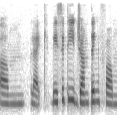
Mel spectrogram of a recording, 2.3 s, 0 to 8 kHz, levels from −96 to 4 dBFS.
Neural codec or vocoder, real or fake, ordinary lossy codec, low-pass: codec, 24 kHz, 0.9 kbps, WavTokenizer, medium speech release version 2; fake; none; 7.2 kHz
